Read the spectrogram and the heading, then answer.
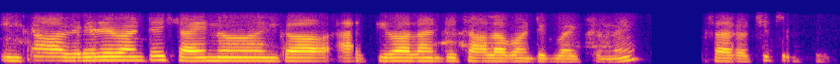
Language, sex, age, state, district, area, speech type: Telugu, male, 18-30, Telangana, Ranga Reddy, urban, conversation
